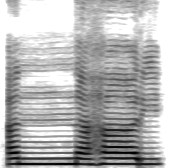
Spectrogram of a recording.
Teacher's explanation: یہاں را کا حکم ہے ترقیق، تو ہم حرف را کو پتلی آواز میں پڑھیں گے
